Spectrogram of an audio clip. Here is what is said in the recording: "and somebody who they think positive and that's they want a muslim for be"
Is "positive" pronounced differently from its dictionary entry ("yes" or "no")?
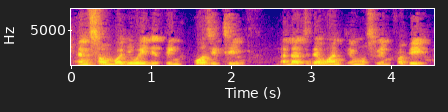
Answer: no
